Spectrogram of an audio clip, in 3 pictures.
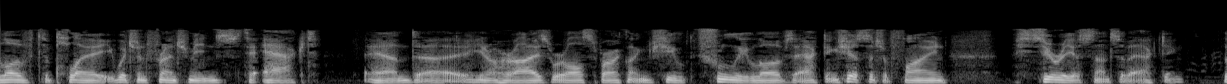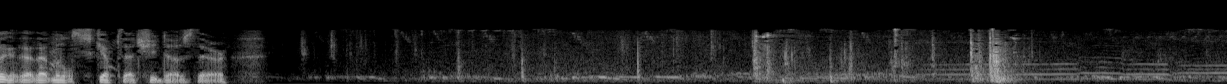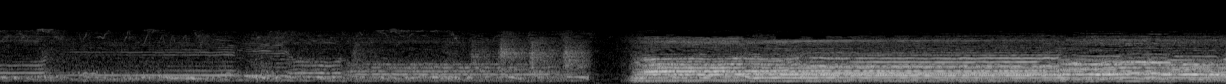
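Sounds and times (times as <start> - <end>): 
speech: 0.0 - 14.9
pigeons cooing: 14.6 - 31.4
national anthem music: 20.9 - 36.7.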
